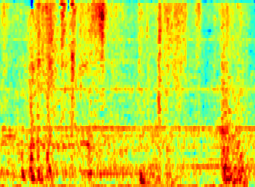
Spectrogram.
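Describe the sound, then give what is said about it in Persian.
A car speeds in with a steady, throaty engine rumble that holds low and continuous throughout, with no clear swell or fade. “این کیه که داره به تاخت با ماشین میاد؟”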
